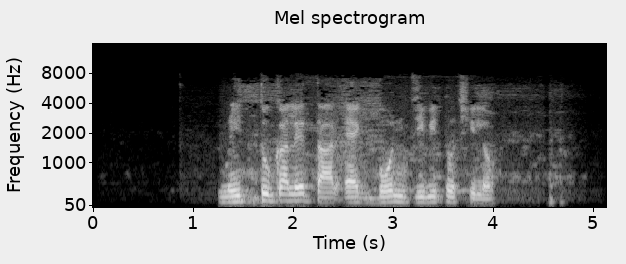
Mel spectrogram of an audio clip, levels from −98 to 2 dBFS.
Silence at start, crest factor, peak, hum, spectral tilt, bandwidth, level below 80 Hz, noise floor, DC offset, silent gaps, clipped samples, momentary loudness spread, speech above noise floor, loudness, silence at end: 1.25 s; 16 dB; -2 dBFS; none; -7 dB/octave; 7.6 kHz; -62 dBFS; -79 dBFS; under 0.1%; none; under 0.1%; 7 LU; 63 dB; -16 LUFS; 0.55 s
